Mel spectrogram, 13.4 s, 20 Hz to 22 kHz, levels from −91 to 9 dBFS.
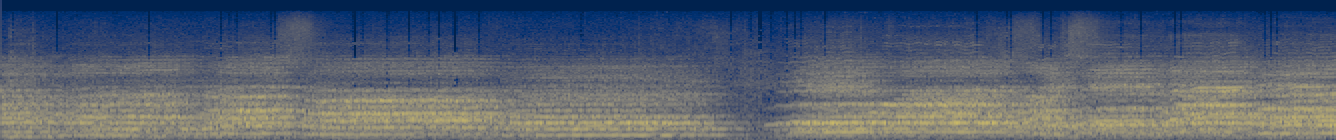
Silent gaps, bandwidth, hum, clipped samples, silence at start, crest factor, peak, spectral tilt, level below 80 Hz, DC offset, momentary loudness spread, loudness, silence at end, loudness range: none; 14.5 kHz; none; under 0.1%; 0 s; 16 dB; -4 dBFS; -5.5 dB/octave; -56 dBFS; under 0.1%; 7 LU; -20 LUFS; 0 s; 3 LU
